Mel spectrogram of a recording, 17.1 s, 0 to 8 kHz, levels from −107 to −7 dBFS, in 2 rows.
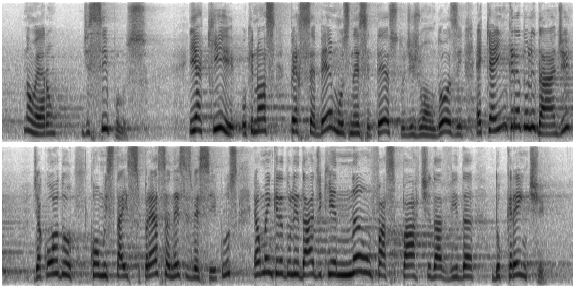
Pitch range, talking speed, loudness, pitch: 210-280 Hz, 125 wpm, -20 LUFS, 245 Hz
